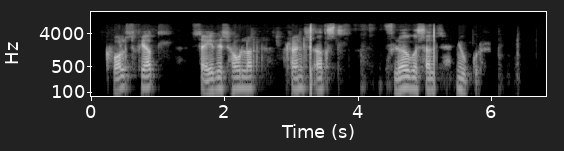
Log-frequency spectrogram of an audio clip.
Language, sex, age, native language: Icelandic, male, 30-39, Icelandic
